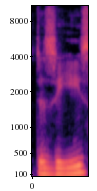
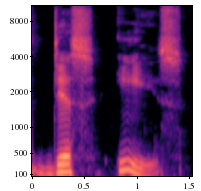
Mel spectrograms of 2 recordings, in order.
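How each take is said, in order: First: The word is said smoothly as one unit. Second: The word is split into two separate parts. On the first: It names a pathological process. "the way we all do" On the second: It names a state of not being at ease. "you can hyphenate it"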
